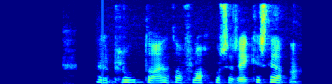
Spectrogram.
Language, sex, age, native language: Icelandic, female, 50-59, Icelandic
